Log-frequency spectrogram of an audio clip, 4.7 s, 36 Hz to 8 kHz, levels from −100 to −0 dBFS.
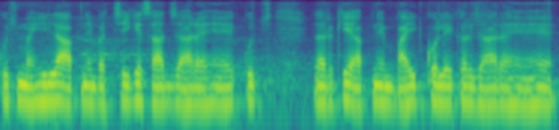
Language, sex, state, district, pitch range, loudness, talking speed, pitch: Hindi, male, Arunachal Pradesh, Lower Dibang Valley, 105-120 Hz, -17 LUFS, 230 wpm, 115 Hz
